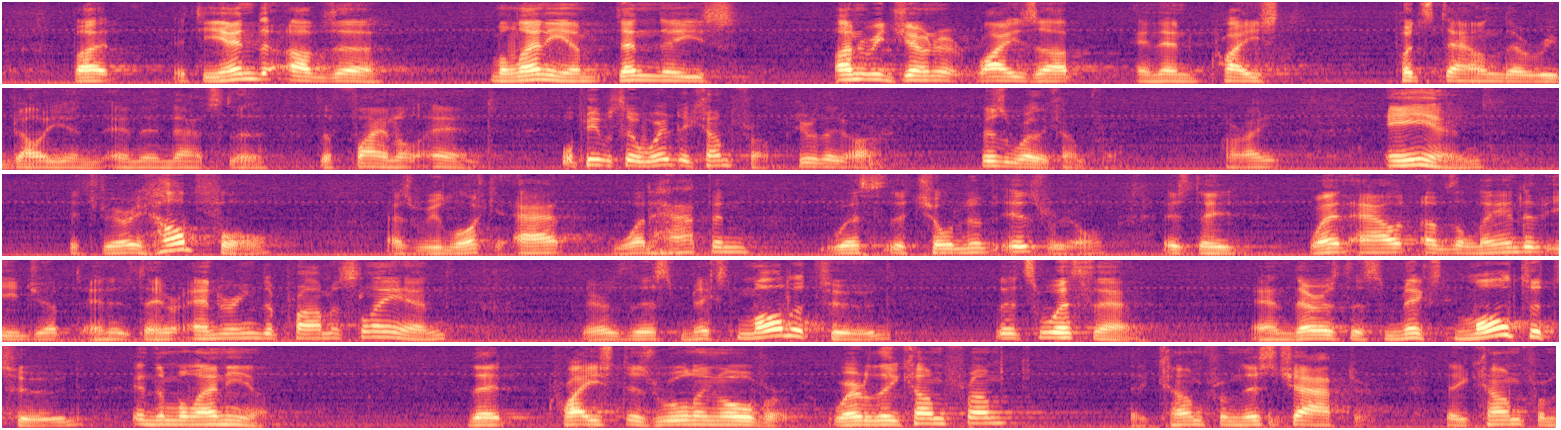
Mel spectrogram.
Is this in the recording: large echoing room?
yes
